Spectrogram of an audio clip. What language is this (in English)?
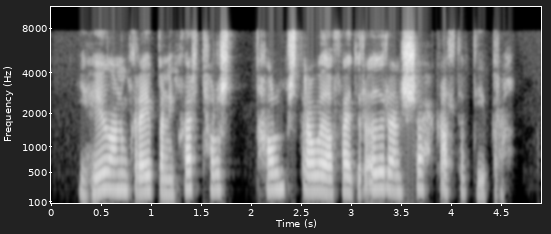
Icelandic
